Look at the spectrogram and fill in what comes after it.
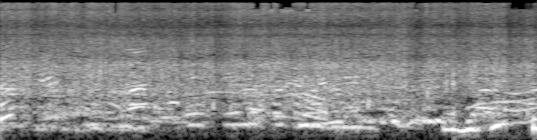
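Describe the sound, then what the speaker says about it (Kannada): Water splashes continuously at a lakeside while voices talk over the steady wash. "ಅಮ್ಮ ನೀರು ಹೊಡೆಯೋದು ಖುಷಿ ಆಗದ"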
